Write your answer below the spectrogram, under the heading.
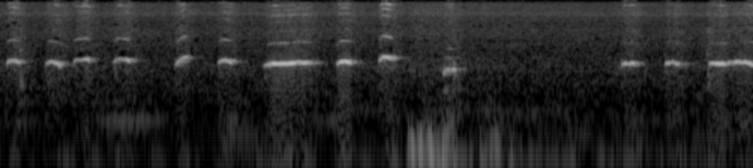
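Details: A pet cockatiel whistles a quick series of bright notes, several rising or bending, then a long held tone, a dull knock and a brief lower note, and after a gap more short whistles.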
